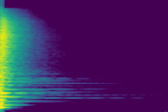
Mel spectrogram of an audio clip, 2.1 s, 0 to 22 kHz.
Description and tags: Unlayered Snare hits. Tama Silverstar birch snare drum recorded with a single sm-57. Various Microphone angles and damping amounts.
Shot, Sm-57, Snare, Unlayered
